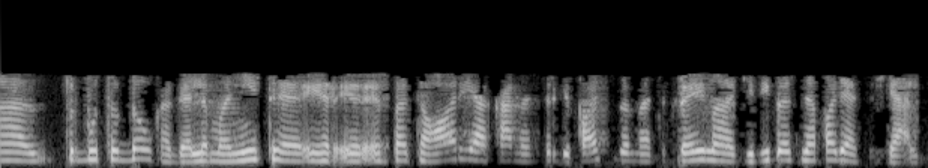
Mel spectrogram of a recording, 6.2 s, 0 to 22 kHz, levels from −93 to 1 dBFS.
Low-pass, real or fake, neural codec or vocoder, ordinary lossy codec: 3.6 kHz; real; none; MP3, 16 kbps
